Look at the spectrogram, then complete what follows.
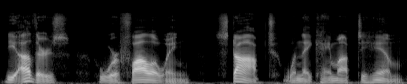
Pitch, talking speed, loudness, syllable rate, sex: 85 Hz, 175 wpm, -22 LUFS, 4.9 syllables/s, male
